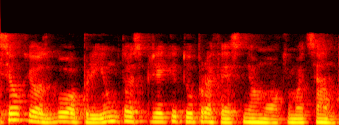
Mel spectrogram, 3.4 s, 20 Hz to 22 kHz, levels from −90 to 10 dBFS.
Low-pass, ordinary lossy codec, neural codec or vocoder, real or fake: 7.2 kHz; MP3, 48 kbps; none; real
